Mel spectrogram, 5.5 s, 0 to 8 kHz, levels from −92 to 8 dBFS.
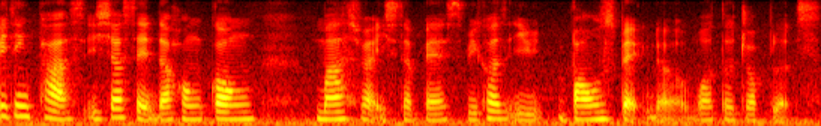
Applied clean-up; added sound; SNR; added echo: none; none; none; none.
